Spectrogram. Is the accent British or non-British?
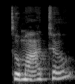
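British. It is said in a British accent. This is how people say it in the UK. "in here they would say"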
